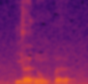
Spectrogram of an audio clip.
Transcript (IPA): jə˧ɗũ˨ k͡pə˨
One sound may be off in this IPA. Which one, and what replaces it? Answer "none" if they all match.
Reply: none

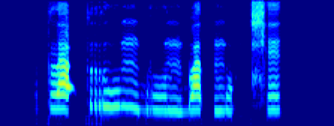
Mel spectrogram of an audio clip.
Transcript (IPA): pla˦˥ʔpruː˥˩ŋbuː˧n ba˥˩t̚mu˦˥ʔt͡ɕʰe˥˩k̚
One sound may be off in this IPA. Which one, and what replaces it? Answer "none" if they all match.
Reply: none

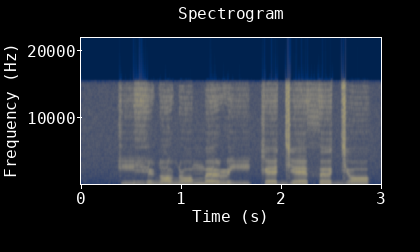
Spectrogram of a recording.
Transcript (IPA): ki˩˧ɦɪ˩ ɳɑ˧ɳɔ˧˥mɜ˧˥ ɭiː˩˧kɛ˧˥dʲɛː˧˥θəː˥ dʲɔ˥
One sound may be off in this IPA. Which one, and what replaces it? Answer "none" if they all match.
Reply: none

